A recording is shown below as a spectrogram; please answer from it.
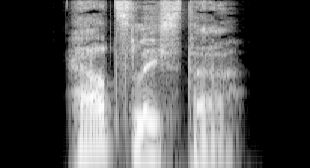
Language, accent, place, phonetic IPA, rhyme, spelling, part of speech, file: German, Germany, Berlin, [ˈhɛʁt͡slɪçstɐ], -ɛʁt͡slɪçstɐ, herzlichster, adjective, De-herzlichster.ogg
- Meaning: inflection of herzlich: 1. strong/mixed nominative masculine singular superlative degree 2. strong genitive/dative feminine singular superlative degree 3. strong genitive plural superlative degree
